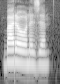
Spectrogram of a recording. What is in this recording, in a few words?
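"barones", female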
